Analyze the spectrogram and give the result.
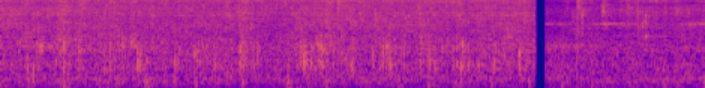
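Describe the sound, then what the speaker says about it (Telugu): Hibiscus flower hair oil bubbles in a pot, a steady close rush of boiling liquid with one abrupt brief cut near the end, no speech. "ఇది మరిగిన తర్వాత చూపిస్తాను మీకు ఆయిల్."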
